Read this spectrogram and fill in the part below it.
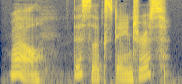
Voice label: take pipe bomb, teengirl, voice; player; survivor

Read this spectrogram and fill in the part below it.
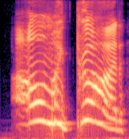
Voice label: reaction disgusted, teengirl; player; survivor; voice

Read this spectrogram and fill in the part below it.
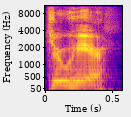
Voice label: misc directional, voice; gambler

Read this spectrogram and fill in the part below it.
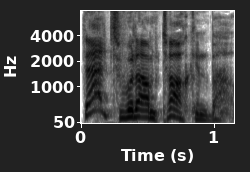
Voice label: reaction positive, manager, survivor, voice; Left 4 Dead 2; left4dead2 dlc2

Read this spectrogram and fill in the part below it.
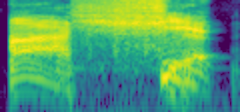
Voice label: reaction negative, voice, biker; Left 4 Dead 2; left4dead2 dlc3; survivor

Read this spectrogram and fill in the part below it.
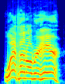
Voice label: spot weapons, survivor voice; namvet; Left 4 Dead 2; left4dead2 dlc2

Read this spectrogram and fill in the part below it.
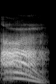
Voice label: hurt minor, survivor voice mechanic

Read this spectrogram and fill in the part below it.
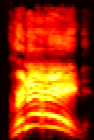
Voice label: grenade, survivor voice, biker; Left 4 Dead 2

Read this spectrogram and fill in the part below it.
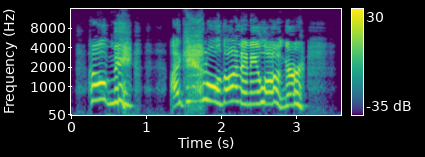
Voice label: ledge hang end, teengirl

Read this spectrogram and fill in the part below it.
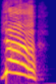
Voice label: fall short, survivor voice; manager; Left 4 Dead 2; left4dead2 dlc2

